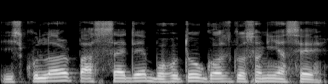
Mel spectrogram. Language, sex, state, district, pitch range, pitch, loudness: Assamese, male, Assam, Sonitpur, 130-145 Hz, 135 Hz, -13 LUFS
